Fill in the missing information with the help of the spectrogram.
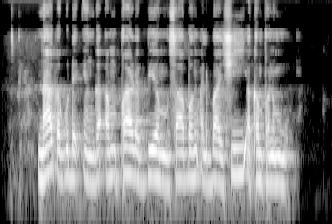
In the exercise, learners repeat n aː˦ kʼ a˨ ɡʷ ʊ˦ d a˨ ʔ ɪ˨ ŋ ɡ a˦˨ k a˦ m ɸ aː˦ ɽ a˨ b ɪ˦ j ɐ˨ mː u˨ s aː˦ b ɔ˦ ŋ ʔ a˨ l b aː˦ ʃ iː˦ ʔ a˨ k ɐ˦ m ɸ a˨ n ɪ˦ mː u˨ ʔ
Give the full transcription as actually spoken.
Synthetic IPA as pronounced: n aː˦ kʼ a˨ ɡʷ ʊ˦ d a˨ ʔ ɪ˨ ŋ ɡ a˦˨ ʔ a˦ m ɸ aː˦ ɽ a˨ b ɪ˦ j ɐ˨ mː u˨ s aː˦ b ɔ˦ ŋ ʔ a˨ l b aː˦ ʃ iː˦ ʔ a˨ k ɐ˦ m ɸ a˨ n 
